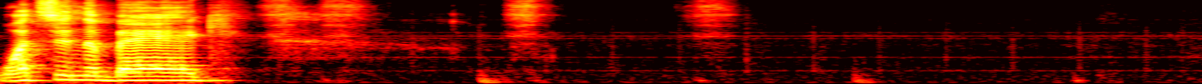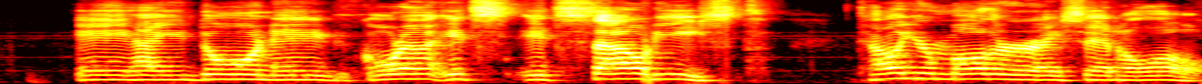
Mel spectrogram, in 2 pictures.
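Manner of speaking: thick, laid-on Chicago accent. Showing off the accent he says he has: heavy South Side Chicago accent. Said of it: "I have a heavy South Side accent".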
